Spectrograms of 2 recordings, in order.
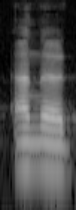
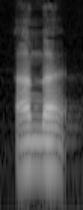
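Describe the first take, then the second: No difference in how they are said.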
